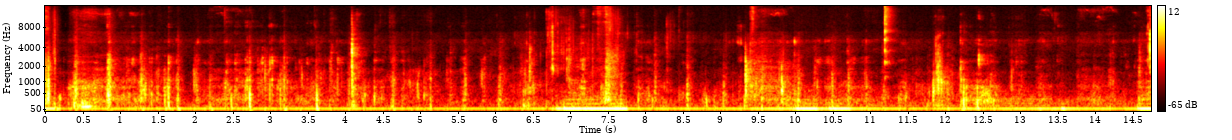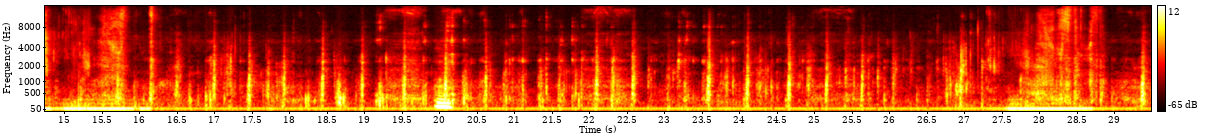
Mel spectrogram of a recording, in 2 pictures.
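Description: Close-miked chewing and crunching of Korean seasoned vegetable side dishes such as bracken and bean sprouts, full of small wet mouth clicks. A few brief low rumbles come and go every several seconds.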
